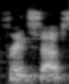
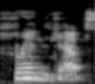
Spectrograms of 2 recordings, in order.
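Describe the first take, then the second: First: The c is pronounced as a soft s sound. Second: The c is pronounced as a hard k sound. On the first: The speaker calls it wrong. "and not princeps" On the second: The speaker calls it right. "C's are always hard, like a K sound"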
